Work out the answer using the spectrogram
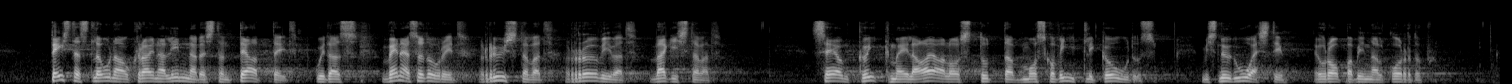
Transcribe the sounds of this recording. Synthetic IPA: t̪e̞jst̪e̞st̪lɤwnɑukrɑjnɑlinːɑd̪̥e̞st̪o̞nt̪e̞ɑt̪ˑːe̞jd̪̥kujd̪̥ɑsve̞ne̞sɤd̪uɾid̪̥ryːst̪ɑvɑd̪̥rɤːvivɑd̪̥væɡ̥ist̪ɑvɑd̪̥ | se̞ːo̞nkɤjkːˑme̞jle̞ɑjɑlo̞ːst̪ːut̪ˑːɑvmo̞sko̞viːt̪ˑlikɤwd̪̥us | misnyːd̪uːe̞st̪ie̞wɾo̞ːpːˑɑpinːɑlko̞rd̪̥ub̥

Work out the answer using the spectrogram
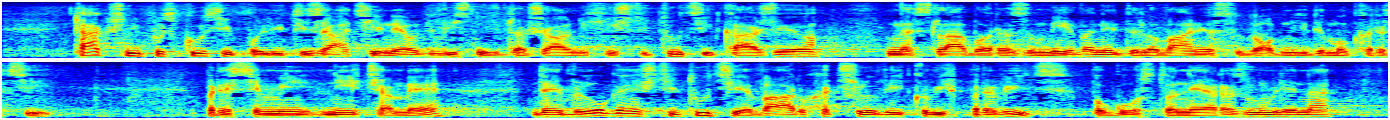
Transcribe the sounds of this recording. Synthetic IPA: t̪aːkʃnipɔskuːsipɔlit̪izaːt̪sijɛnɛɔd̪ʋisniɣd̪əɾʒaːwnixinʃt̪it̪uːt̪sijkaːʒɛjɔnaslaːbɔɾazumeːʋanjɛd̪ɛlɔʋaːnjasɔd̪ɔ̰ːbniɣd̪ɛmɔkɾat̪sḭj | pɾɛsɛneːt͡ʃamɛ | d̪ajɛwloːɡainʃt̪it̪uːt̪sijɛʋaːɾuxat͡ʃlɔʋeːkɔʋixpɾaʋit̪spɔɡoːst̪ɔnɛɾazumljɛna

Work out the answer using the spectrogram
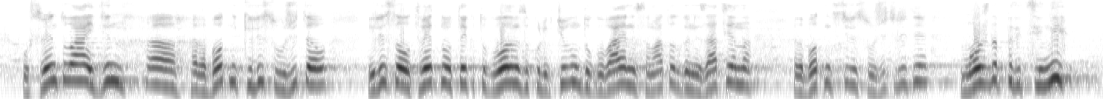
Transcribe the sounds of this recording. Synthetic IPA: osvɛnt̪ovaɛd̪in | ɾɐbɔt̪nikilislˠʊʒit̪ɛlˠ | ilisɐt̪vɛt̪not̪ɤjkɐ̥t̪ɔɡovɔɾimzɐkolɛkt̪ivnod̪oɡovaɾʲɐnɛsɐmat̪əoɾɡɐnizat̪sijənɐ | ɾɐbɔt̪nit̪it̪ɛilislˠʊʒit̪ɛlit̪ɛmɔʒɛd̪ɐpɾɛt̪sɛni

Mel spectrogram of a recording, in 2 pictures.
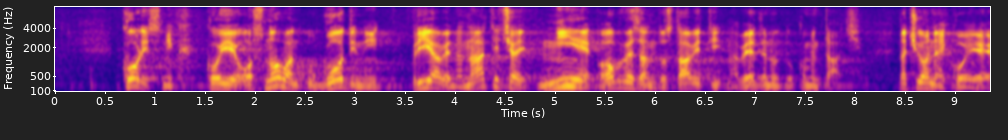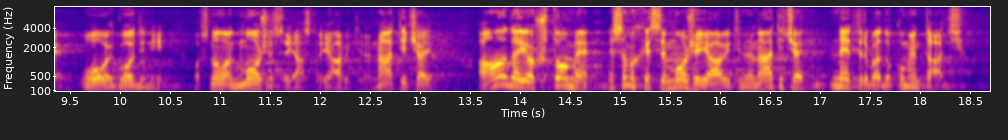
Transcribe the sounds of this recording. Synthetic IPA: ko̞ɾist̪nikːo̞jije̞ʔo̞sno̞ʋanuɡo̞d̪inipɾijaʋe̞nanat̪je̞t͡ʃajnije̞ʔo̞bʋe̞zand̪o̞st̪aʋit̪inaʋe̞d̪e̞nud̪o̞kume̞nt̪a̰ːt̪si̥ju | znaːt͡ʃio̞najko̞jijeuo̞ʋo̞jɡo̞d̪inḭo̞sno̞ʋanmo̞ʒe̞se̞̰ja̰sno̰ja̰ːʋit̪ina̰nat̪jet͡ʃaj | a̰o̞nd̪ajo̞ʃt̪o̞me̞ne̞samokad̪se̞mo̞ʒe̞jaːʋit̪inanat̪ʲjet͡ʃajne̞t̪ɾebad̪o̞kume̞nt̪a̰ːt̪siju

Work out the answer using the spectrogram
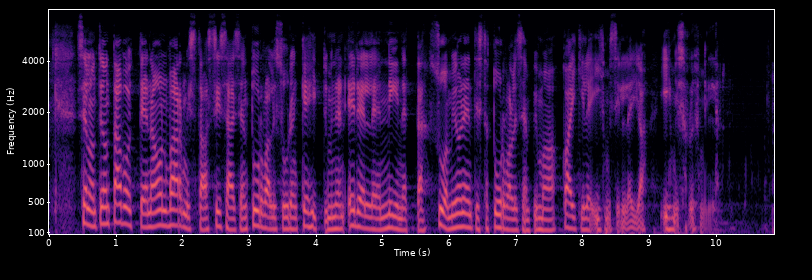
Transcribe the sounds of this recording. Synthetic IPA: selːo̞nt̪eo̞nt̪ɑʋo̞jt̪ːe̞ːnɑonʋɑrmist̪ɑːssisæise̞nt̪urʋɑlːisuːde̞ŋke̞ɦit̪ːymine̞ne̞de̞lːe̞ːnːiːne̞t̪ːæsuomio̞ne̞nt̪ist̪æt̪urʋɑlːise̞mpimɑːkɑjk̟ilːḛʔihmisḭlːḛjjɑ̰ʔihmḭsry̰hmḭlːe

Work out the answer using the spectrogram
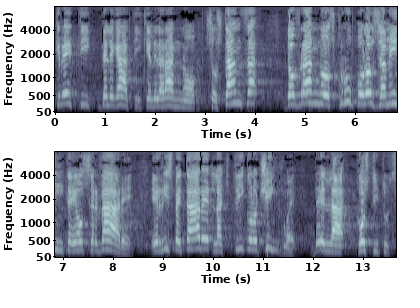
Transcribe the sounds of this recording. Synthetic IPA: kɾɛːt̪i | d̪ɛlɛɡaːt̪ik̟elɛd̪aɾanːo | sost̪ant̪sa | d̪ɔvɾanːoskɾupolozamɛnt̪eosːɛrvaːɾe | ɛrːispɛt̪ːaːɾelat̪iːkolot͡ʃiŋkwe | d̪ɛlːakost̪it̪ut̪s

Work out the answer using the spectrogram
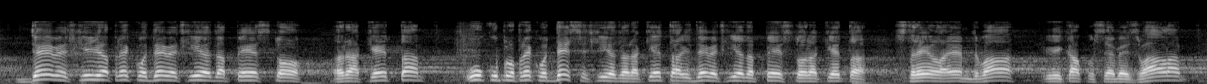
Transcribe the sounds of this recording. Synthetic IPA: d̪eʋet̪xiʎad̪apɾeko̞d̪e̞ʋet̪xiʎad̪apeːt̪st̪o̞ | ɾakeːt̪a | ukupno̞pɾe̞ko̞d̪e̞set̪xiʎad̪aɾakeːt̪aːlid̪e̞ʋet̪xiʎad̪apeːt̪st̪o̞ɾakeːt̪a | st̪ɾelaemd̪ʋaː | ilikakoseʋet͡ʃzʋaːla

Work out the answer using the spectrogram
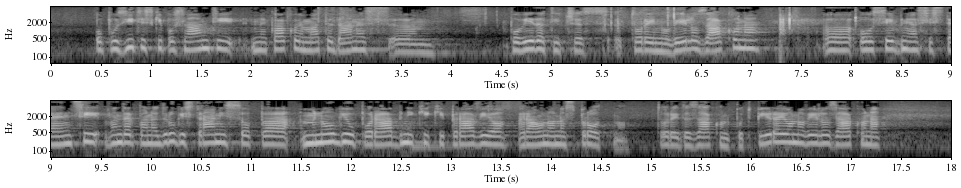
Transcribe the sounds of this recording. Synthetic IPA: ɔpɔzit̪siskipɔslaːnt̪sinɛkaːkɔimaːt̪ɛd̪aːnɛs | pɔʋeːd̪at̪it͡ʃɛst̪oːɾɛjnɔʋeːlɔzaːkɔna | ɔːseːbniasist̪ɛnt̪siʋənd̪aɾpanad̪ɾuɡist̪ɾaːnisɔpamnoːɡiupɔɾaːbnikikipɾaːʋijɔɾawnɔnaspɾoːt̪nɔ̰ | t̪oːɾɛjd̪azaːkɔnpɔt̪piːɾajɔnɔʋeːlɔzaːkɔna

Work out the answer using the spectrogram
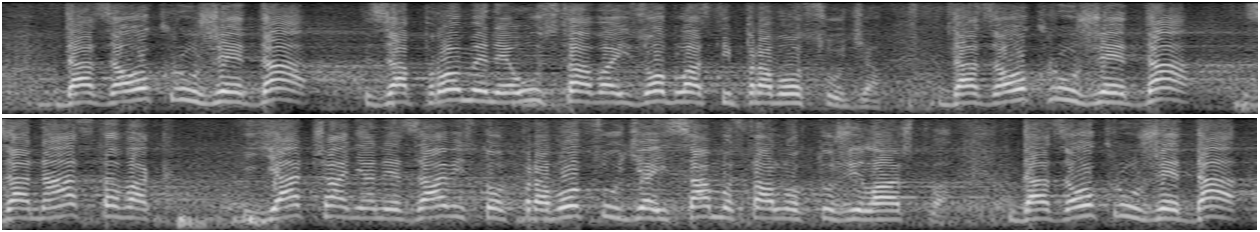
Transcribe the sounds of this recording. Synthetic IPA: d̪azao̞kɾuːʒed̪a | zapɾo̞me̞ne̞uːst̪aːʋaizo̞blˠaːst̪ipɾaʋo̞suːd͡ʑa | d̪azao̞kɾuʒed̪a | zanaːst̪aʋak | jat͡ʃaːɲane̞zaːʋisno̞ɡ̚pɾaʋo̞suːd͡ʑaisamo̞st̪aːlˠno̞ɡ̚t̪uʒilˠaːʃt̪ʋa | d̪azao̞kɾuːʒed̪a

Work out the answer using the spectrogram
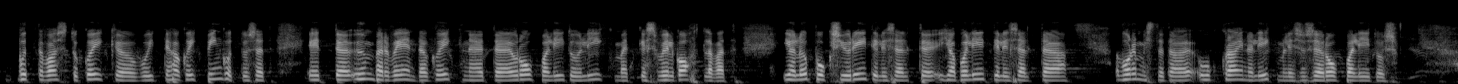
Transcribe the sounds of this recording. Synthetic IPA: vɤt̪ːɑvɑst̪ukɤjkːvɤjd̪̚t̪e̞ɦɑkɤjk̚ːˑpiŋɡ̥ut̪ːˑuse̞d̪̥e̞t̪ːymbəɾve̞ːnd̪ɑkɤjkːˑne̞ːd̪̥e̞wɾo̞ːpˑːɑliːd̪̥uliːkme̞d̪̥̚ke̞sve̞ːlkɑht̪levɑd̪̥jɑlɤpːˑuksjuɾiːd̪̥ilise̞lt̪jɑpo̞lʲiːt̪ːˑilise̞lt̪ˑ | vo̞rmist̪ɑd̪̥ɑukrɑjnɑliːkme̞lis̬use̞wɾo̞ːpːˑɑliːd̪̥us

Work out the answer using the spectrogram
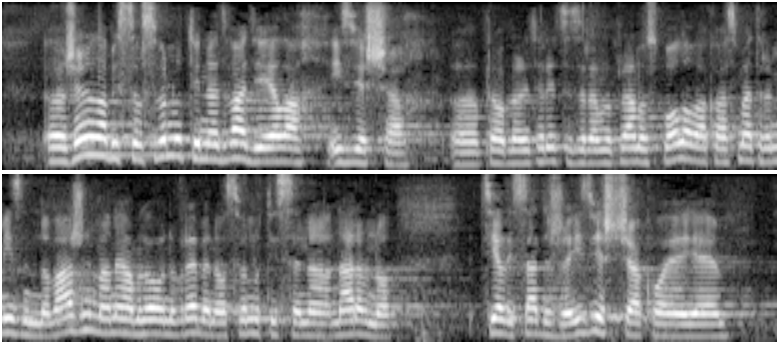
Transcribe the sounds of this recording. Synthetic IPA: ʒe̞lʲelˠabiseosʋr̩nut̪inad̪ʋaːd̪jeːlˠaizʋjeʃt͡ɕa | pɾeobɾanit̪e̞ʎit̪sezaɾaʋno̞pɾaːʋnost̪po̞lˠo̞ʋakojasmaːt̪ɾamiznimnoʋaːʒnimanemamlioinoʋɾe̞me̞naosʋr̩nut̪ise̞nanaːɾaʋno̞ | t̪sjeːlisad̪r̩ʒajizʋjeʃt͡ɕako̞jeje

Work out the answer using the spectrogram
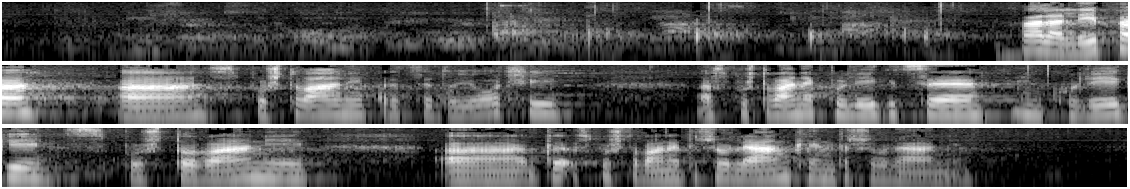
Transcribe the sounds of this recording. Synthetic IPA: xʋaːlaleːpa | spɔʃt̪ɔʋaːnipɾɛt̪sɛd̪ujoːt͡ʃi | spɔʃt̪ɔʋaːnɛkɔleːɡit̪sɛinkʰɔleːɡispɔʃt̪ɔʋaːni | spɔʃt̪ɔʋaːnɛd̪əɾʒawlʲjaːŋkɛind̪əɾʒawljaːnḭ

